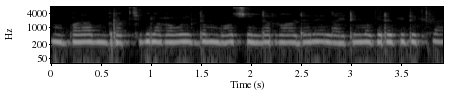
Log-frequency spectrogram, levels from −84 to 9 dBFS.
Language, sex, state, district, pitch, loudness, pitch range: Hindi, female, Bihar, Bhagalpur, 255 Hz, -40 LUFS, 255-260 Hz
